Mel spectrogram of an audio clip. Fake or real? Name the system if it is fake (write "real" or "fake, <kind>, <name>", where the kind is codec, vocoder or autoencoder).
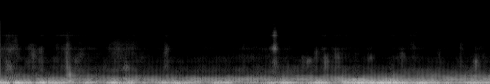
fake, vocoder, Vocos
